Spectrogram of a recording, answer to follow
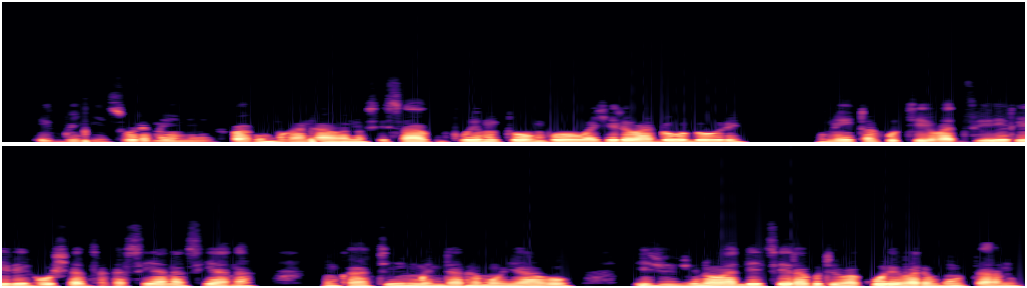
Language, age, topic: Ndau, 18-24, health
